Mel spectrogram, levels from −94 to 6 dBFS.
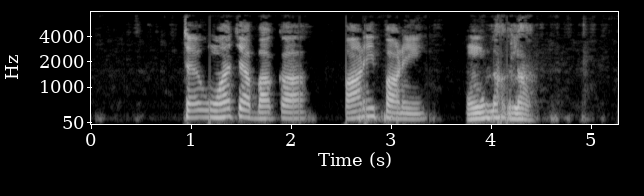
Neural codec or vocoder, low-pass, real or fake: none; 7.2 kHz; real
